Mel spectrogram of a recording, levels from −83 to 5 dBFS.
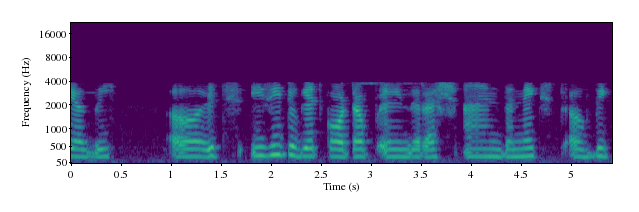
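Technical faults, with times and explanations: No technical faults with times and explanations can be given, as none occur in this speech.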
